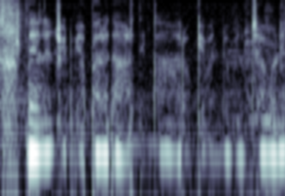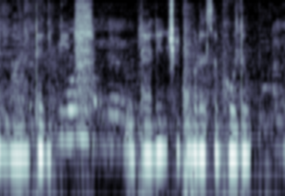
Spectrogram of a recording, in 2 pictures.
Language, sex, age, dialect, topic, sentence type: Kannada, female, 18-24, Dharwad Kannada, banking, statement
